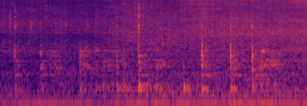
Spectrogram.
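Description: Potatoes frying in a hot pan for a potato egg curry, with a steady sizzle and occasional sharp scrapes and clinks of a spoon stirring, close and alone without speech.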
